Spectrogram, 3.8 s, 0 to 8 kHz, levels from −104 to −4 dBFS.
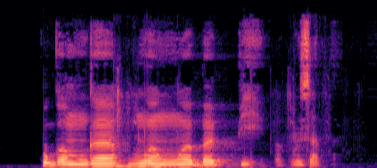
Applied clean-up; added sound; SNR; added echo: neural mask model DeepFilterNet 3.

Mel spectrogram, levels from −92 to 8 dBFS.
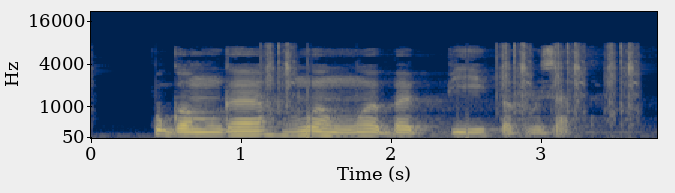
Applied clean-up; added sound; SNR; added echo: none; Camera; 18 dB; reverberation time 1.1 s.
